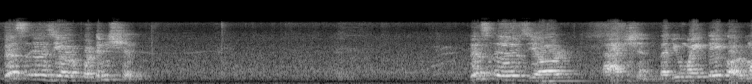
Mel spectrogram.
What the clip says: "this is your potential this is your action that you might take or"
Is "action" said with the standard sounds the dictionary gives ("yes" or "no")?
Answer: yes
